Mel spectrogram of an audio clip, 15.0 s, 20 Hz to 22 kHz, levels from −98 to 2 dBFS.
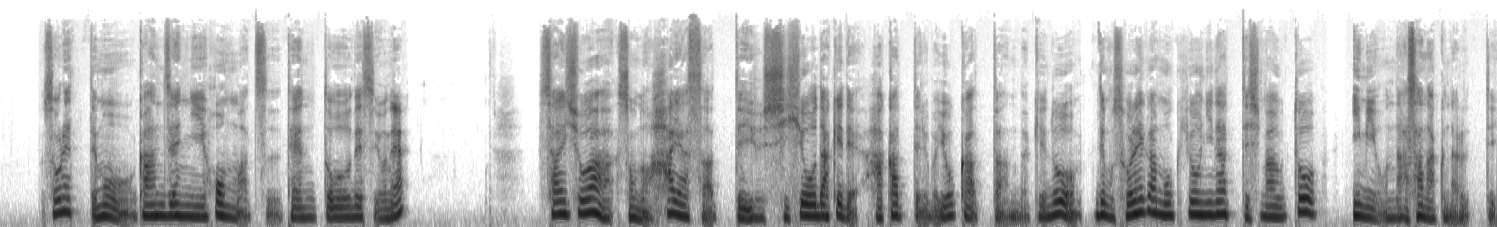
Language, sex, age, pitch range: Japanese, male, 50-69, 135-175 Hz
